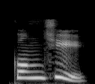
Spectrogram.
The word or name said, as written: 工具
